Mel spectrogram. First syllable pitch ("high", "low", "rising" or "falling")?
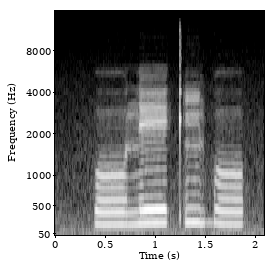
low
